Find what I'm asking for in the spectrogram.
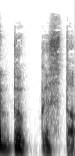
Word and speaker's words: VOOX: 次に 1 回の長さを 10 分くらいにというのは、ブックスという最近始まった音声メディア、アプリに影響を受けたという面があります。ブックスは VOOX でブックスと読みます。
